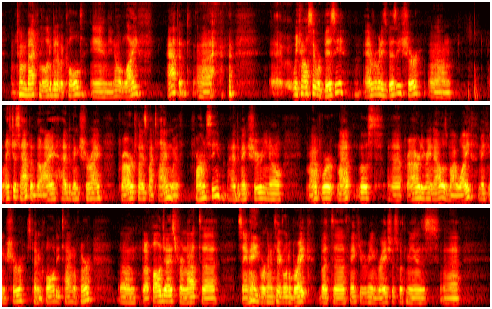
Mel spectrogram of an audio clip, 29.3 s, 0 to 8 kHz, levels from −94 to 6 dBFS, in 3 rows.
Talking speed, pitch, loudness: 190 wpm, 145 Hz, -25 LUFS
